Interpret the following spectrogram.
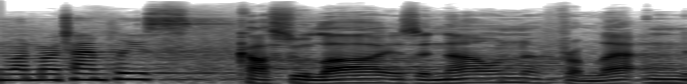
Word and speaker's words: casula: The color of the casula varies with either the season or the occasion, being red, for example, on Good Friday.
